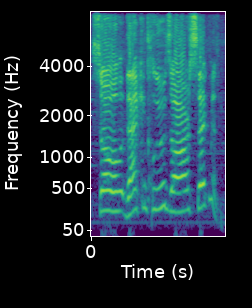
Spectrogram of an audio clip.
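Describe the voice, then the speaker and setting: A man's voice: very high voice, fairly even intonation, unhurried, low-quality recording. A young man co-hosting a radio show, chatting casually about movies with opinionated, jokey banter. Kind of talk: casual movie review chat. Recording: amateur recording with background noise.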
